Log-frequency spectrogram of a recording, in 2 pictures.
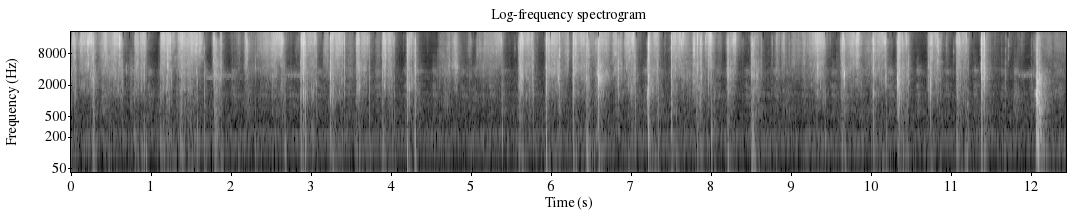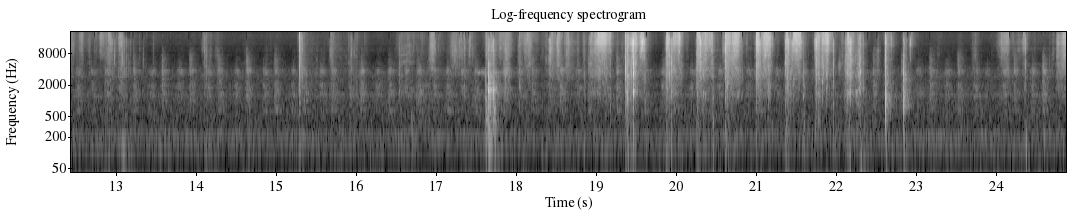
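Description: Oracle cards for a tarot reading are shuffled and picked, giving repeated crisp riffling flicks and soft card slaps at an irregular pace, close and moderately loud over a quiet room background.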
